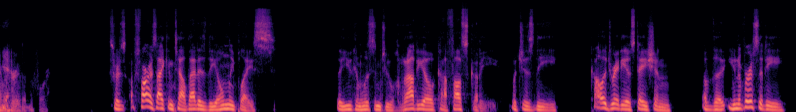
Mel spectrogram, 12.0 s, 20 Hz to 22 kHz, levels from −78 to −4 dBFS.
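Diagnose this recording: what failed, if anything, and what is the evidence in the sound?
Right after "that you can listen", at 5.71 s, the speech jumps forward a touch with no gap, just a few milliseconds missing and the two sides butted together. That's the signature of a dropped buffer (overrun) at the driver or buffer stage, likely the capture side not reading its block before the hardware wrote over it. The Opus coding layered on top is light.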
